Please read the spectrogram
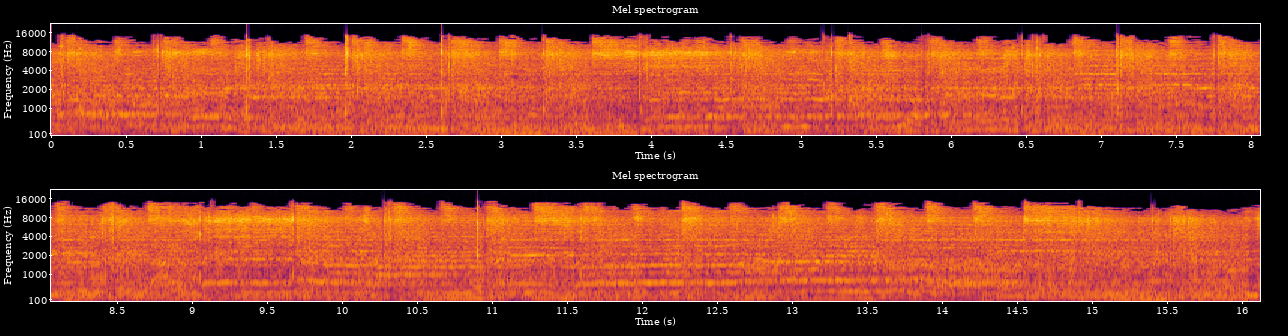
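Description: Live band playing an up-tempo rock song in a concert hall, with a steady beat.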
